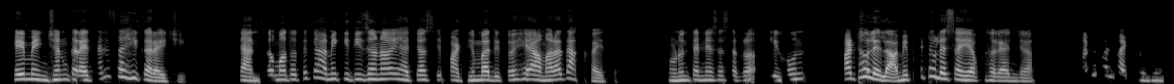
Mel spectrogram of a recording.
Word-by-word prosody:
हे 235 - +8
मेन्शन 225 -2 +2
करायचं 210 +1 +3
आणि 370 - -11
सही 300 -3 +2
करायची. 160 -9 +1 0.5
त्यांचं 190 +4 0
मत 220 +1 +1
होतं 250 +5 -6
की 315 - -5
आम्ही 255 -3 +1
कितीजणं 245 +1 +1
ह्याच्या 220 -1 0 0.2
पाठिंबा 195 +2 +2
देतोय 205 +3 -4
हे 235 0 -1
आम्हाला 210 -1 +4
दाखवायचंय. 180 - -4 0.5
म्हणून 185 +2 0
त्यांनी 200 -1 -2
असं 200 +1 -5
सगळं 200 0 -5 0.2
लिहून 230 +7 -5 0.4
पाठवलेलं. 260 - +5
आम्ही 210 +4 +4
पाठवलंय 325 - 0
सह्या 215 -5 +3
सगळ्यांच्या. 170 -5 -3
आम्ही 455 - -15
पण 400 -3 -12
पाठवले. 175 - -6
215 Hz, 160 wpm, -26 LUFS, 190-245 Hz, 0.5 s, हे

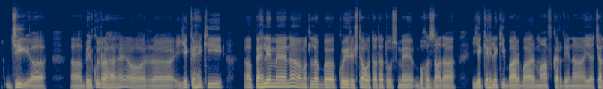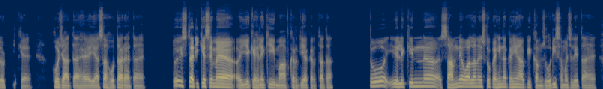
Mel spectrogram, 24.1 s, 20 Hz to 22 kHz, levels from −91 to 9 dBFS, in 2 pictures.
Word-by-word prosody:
जी 115 -3 0
अ 95 -1 -2 0.5
अ, 95 -1 -4
बिल्कुल 110 +9 -2
रहा 115 -2 0
है, 145 +4 -5
और 95 -2 -4
ये 105 +5 -2
कहें 130 +3 -1
कि 135 0 -4 0.5
अ, 120 0 0
पहले 140 +3 +5
मैं 145 -1 0
ना 155 -2 0
मतलब 125 -1 -2 0.3
कोई 130 0 +2
रिश्ता 110 +2 -2
होता 115 0 0
था 115 0 -1
तो 110 0 -6
उसमें 110 0 -3
बहुत 100 +1 -4
ज़्यादा, 100 0 -2 0.4
ये 110 +2 +1
कह 110 0 -2
लें 110 +1 0
कि 115 +3 -5
बार-बार 100 -1 +1
माफ़ 100 +1 -3
कर 100 -2 -2
देना 95 +1 -5 0.2
या 100 +1 -3
चलो, 105 0 0
ठीक 105 +1 -17
है, 90 -2 -4 0.5
हो 120 - +5
जाता 100 0 +2
है 95 0 0
या 100 0 +1
ऐसा 100 +5 +1
होता 110 +2 +3
रहता 90 -1 -2
है। 90 - -8 0.6
तो - - 0
इस 195 -5 0
तरीके 155 +1 +7
से 155 +2 +5
मैं 140 -3 +7
अ, - - -1
ये 110 +3 +1
कह 110 -1 +1
लें 115 +1 +2
कि 115 +2 -1
माफ़ 100 -1 +1
कर 110 -2 -2
दिया 110 +3 0
करता 100 +2 -3
था। 105 +3 -5 0.7
तो 180 +3 +3
ये 135 +4 -1
लेकिन 160 +4 0 0.4
सामने 125 +5 +3
वाला 150 0 +5
ना 150 - -1
इसको 145 +1 -1
कहीं 130 -1 +2
न 135 0 +1
कहीं 125 0 0
आपकी 115 +2 -3
कमज़ोरी 100 +3 -2
समझ 105 -3 -3
लेता 105 0 -3
है, 95 0 -7
110 Hz, 180 wpm, -27 LUFS, 100-130 Hz, 0.7 s, तरीके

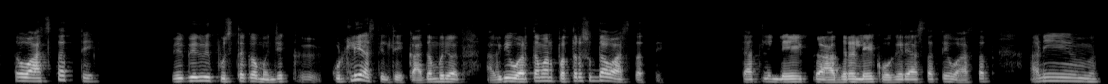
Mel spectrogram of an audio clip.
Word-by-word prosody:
तर - - -3
वाचतात 150 +5 +3 0.2
ते. 145 - -5 0.8
वेगवेगळी 165 +4 +4
पुस्तकं 145 +2 -1
म्हणजे 115 +4 -1 0.5
कुठलीही 195 +12 +2
असतील 125 -10 -4
ते 110 - -3
कादंबरी 130 +7 +1
अस - - +3 0.3
अगदी 120 +8 +1
वर्तमानपत्र 145 +2 +3
सुद्धा 170 +2 0
वाचतात - - +1
ते. - - -24 0.8
त्यातले 120 +3 -4
लेख, 125 0 +1
आग्रलेख 125 +2 +2
वगैरे 120 +2 0
असतात 115 +1 -2
ते 135 - -2
वाचतात 105 +2 -4 0.5
आणि 165 +3 -5 0.4
अ, - - -8
135 Hz, 135 wpm, -23 LUFS, 120-155 Hz, 0.8 s, वेगवेगळी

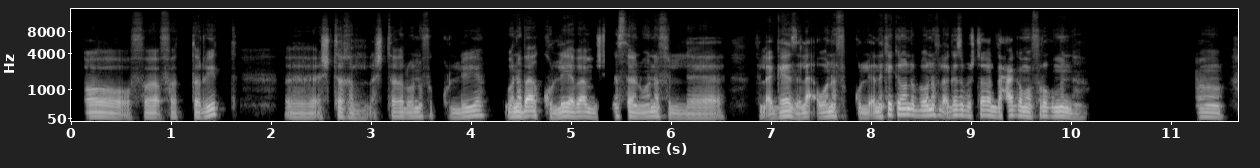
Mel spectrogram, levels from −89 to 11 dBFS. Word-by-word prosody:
آه، 100 -3 +1
ف - - -9
فاضطريت 105 +9 -2 0.5
آآ 90 0 -5
أشتغل، 90 -6 -4
أشتغل 105 -1 -3
وأنا 105 +1 -2
في - - -13
الكُليّة 115 +8 -3 0.2
وأنا 110 +2 +4
بقى 120 +1 +9
الكُليّة 110 0 +2
بقى 110 +1 +4
مش 95 -3 -5
مثلًا 110 -2 0
وأنا 110 +2 0
في - - -13
ال 90 -2 -6 0.7
في - - -17
الإجازة - - +2
لأ - - +2
وأنا - - +2
في - - -10
الكُليّ 95 - -4
أنا 110 0 +2
كده، 150 - +4
كده 155 - +4
وأنا 150 -1 +5
ب 130 +2 +4
في 140 - -3
الإجازة 135 +1 +1
باشتغل 125 +1 +1
دي 110 - +1
حاجة 130 +3 +3
مفروغ 115 0 +1
منها. 95 -7 0 1.1
آه 100 -2 -1
110 Hz, 190 wpm, -23 LUFS, 95-120 Hz, 1.1 s, بقى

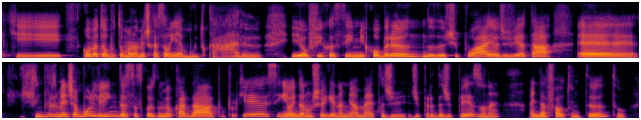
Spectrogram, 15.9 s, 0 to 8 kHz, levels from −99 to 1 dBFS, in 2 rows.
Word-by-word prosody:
que 200 0 -4 0.2
como 245 +3 +6
eu - - +8
tô 250 - +3
tomando 205 +1 0
a - - -1
medicação 195 0 -2
e 205 - 0
é 200 - 0
muito 200 +2 -4
cara, 180 0 -7 0.4
e 210 - +2
eu 205 -1 +7
fico, 205 +1 -4
assim, 210 +2 -3
me 210 0 +2
cobrando 225 +1 +3
do 200 0 +2
tipo: 205 +2 -5
"Ah, 220 +1 +5
eu 210 - +2
devia 205 +2 -1
estar, 225 +1 +2 0.3
eh, 200 -3 +4 0.2
simplesmente 260 +6 -1
abolindo 295 +1 +3
essas 225 -1 -5
coisas 220 -1 -2
do 225 - -2
meu 220 0 -2
cardápio", 225 +1 +1
porque, 305 +2 -10 0.2
assim, 265 -7 -6
eu - - +2
ainda 205 +1 +1
não 220 +1 -2
cheguei 220 -1 -2
na 210 0 -2
minha 200 -1 -3
meta 190 0 -6
de 180 0 -9
de 195 +1 -11
perda 190 +1 -6
de 195 +1 -7
peso, 215 +5 -3
né, 210 +3 -5 0.4
ainda 195 -1 0
falta 185 +1 -4
um 205 - -3
tanto, 195 0 -3
210 Hz, 190 wpm, -24 LUFS, 195-225 Hz, 0.4 s, eu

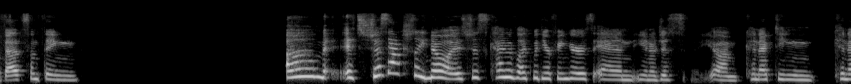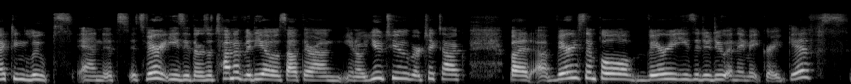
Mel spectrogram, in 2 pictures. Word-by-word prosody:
that's 215 +1 +1
something 215 -6 -4 2.1
Um, 350 +1 +6 0.2
it's 305 -1 +2
just 410 +5 +3
actually 435 -9 +1
No, 315 -1 +5
it's 255 0 0
just 315 -1 -3
kind 330 +1 +4
of, 320 - +2
like, 275 -1 -1
with 295 -2 -3
your 265 - 0
fingers 260 -1 0
and, 215 -3 -4
you 220 -2 -7
know, 205 - -3
just 210 0 -7
you - - -10
um, 190 -3 -3
connecting 225 -4 -3 0.2
connecting 245 -1 -1
loops, 220 -2 -3
and 190 -3 -6
it's 200 +2 -8
it's 220 0 -7
very 265 +1 +5
easy, 215 -2 0
there's 200 -1 -2
a - - -1
ton 270 +6 +3
of 290 - 0
videos 220 -2 +2
out 195 0 +2
there 200 -1 0
on, 185 -1 -4
you - - -11
know, 175 -1 -4
YouTube 275 +3 -1
or 205 - -1
TikTok, 235 -1 -2 0.4
but, 205 -2 +4
uh, - - -4
very 255 +10 +3
simple, 255 -5 +3
very 220 +6 +3
easy 230 0 -4
to 220 0 -2
do, 220 0 0
and 200 - -7
they 195 - -6
make 185 -1 -10
great 150 +2 -9
gifts, 320 +7 -4
230 Hz, 195 wpm, -23 LUFS, 210-270 Hz, 2.1 s, Um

